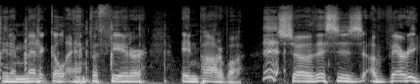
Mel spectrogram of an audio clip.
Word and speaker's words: Padova: Padova, as it's pronounced in Italian, is yet another jewel that should be on your list.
